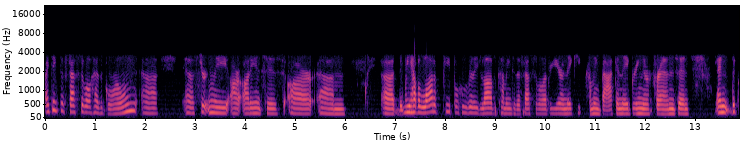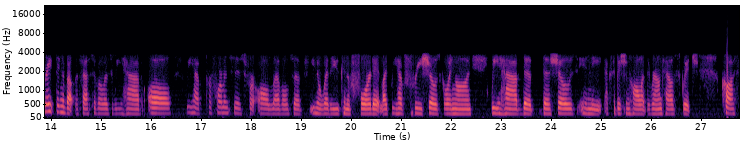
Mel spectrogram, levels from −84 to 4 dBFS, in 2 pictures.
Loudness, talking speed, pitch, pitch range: -31 LUFS, 185 wpm, 175 Hz, 170-190 Hz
